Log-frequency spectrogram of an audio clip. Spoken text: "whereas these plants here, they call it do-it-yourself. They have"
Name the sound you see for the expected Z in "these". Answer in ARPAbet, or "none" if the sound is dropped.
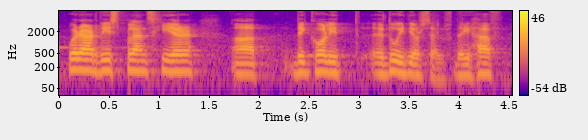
S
